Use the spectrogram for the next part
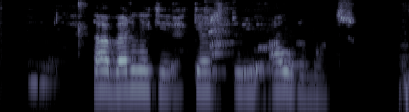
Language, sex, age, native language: Icelandic, male, 10, Icelandic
